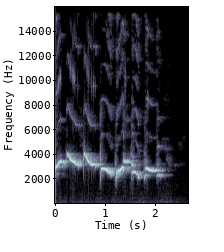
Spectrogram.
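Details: Oriental magpie-robin with its mountain-style lure song: a ringing whistled phrase of just over two seconds, gliding notes slowly falling in pitch, interspersed with quick clicks, then silence.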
